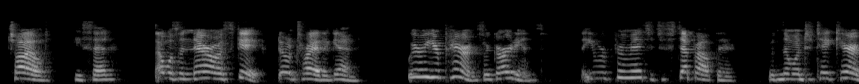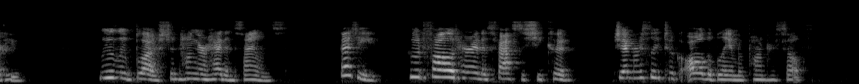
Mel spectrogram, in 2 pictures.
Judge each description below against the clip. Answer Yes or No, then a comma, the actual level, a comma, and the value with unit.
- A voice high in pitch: Yes, high, 245 Hz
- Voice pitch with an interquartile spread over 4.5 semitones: Yes, average, 5.0 semitones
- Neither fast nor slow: No, fast, 210 wpm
